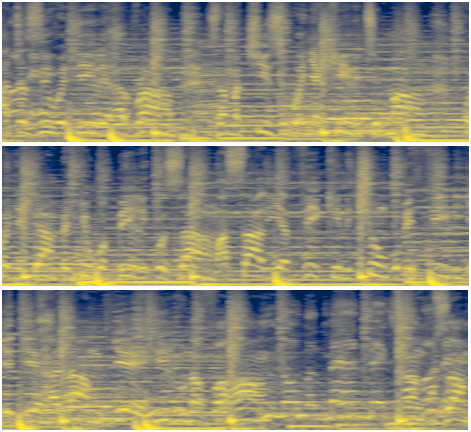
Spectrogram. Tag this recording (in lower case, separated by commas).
funk, music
